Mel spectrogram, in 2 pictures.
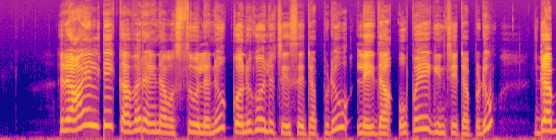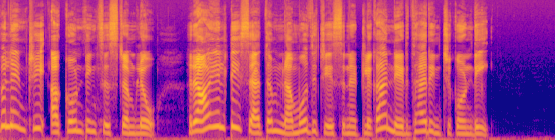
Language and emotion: Telugu, neutral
